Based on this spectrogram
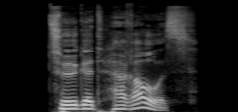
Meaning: second-person plural subjunctive II of herausziehen
- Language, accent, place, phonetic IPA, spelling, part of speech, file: German, Germany, Berlin, [ˌt͡søːɡət hɛˈʁaʊ̯s], zöget heraus, verb, De-zöget heraus.ogg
